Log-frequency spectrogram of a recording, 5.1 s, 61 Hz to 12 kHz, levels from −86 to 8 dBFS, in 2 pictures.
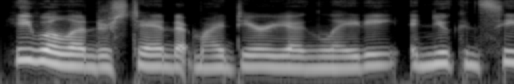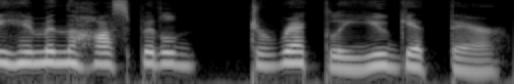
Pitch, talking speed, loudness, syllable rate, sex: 195 Hz, 235 wpm, -22 LUFS, 5.9 syllables/s, female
